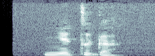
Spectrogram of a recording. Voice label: "yẽtga", moore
